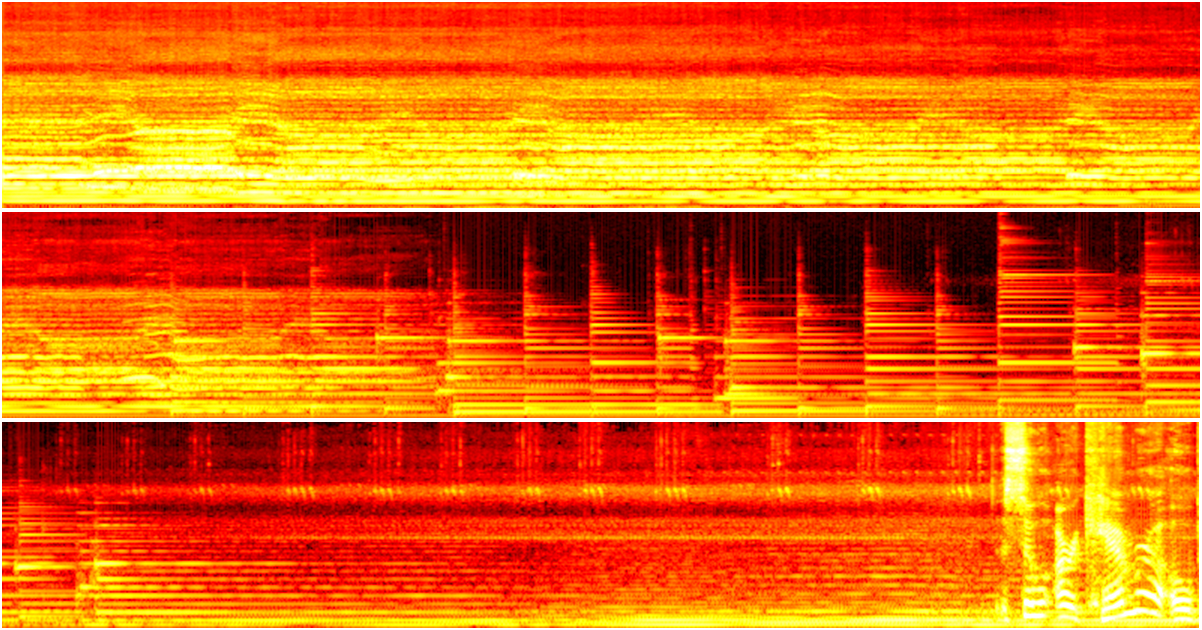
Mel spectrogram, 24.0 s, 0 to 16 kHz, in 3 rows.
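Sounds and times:
crickets chirping: 0:00.0 - 0:10.6, 0:16.7 - 0:23.9
speech: 0:22.6 - 0:23.9.

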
